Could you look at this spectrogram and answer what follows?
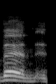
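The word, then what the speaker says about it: Hven: Isle of Ven, though it's spelled H-V-E-N.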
